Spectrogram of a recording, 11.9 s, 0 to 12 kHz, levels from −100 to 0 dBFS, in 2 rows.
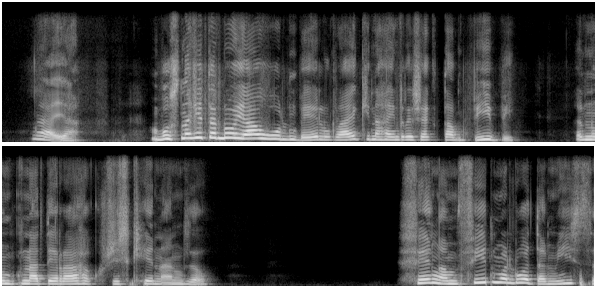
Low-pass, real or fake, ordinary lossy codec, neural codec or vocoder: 10.8 kHz; real; none; none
